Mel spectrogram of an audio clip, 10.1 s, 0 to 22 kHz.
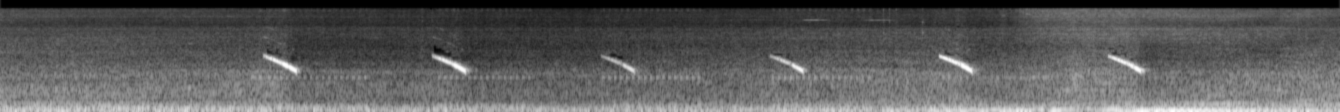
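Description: Polara EN4 accessible pedestrian signal sounding its walk tone: six short falling chirps, one about every 1.2 seconds, starting about two seconds in. The chirp is the tone used for an east–west crossing and signals that the walk interval has begun. Traffic rumble runs underneath and swells near the end.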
